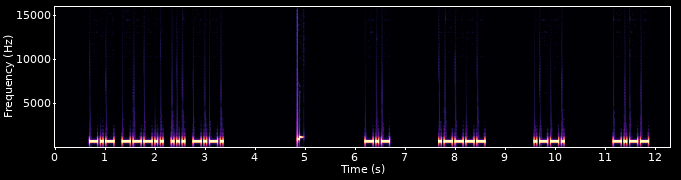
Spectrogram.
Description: Morse code, heard as a keyed tone, about 22 wpm, spaced as for 11 wpm, 700 Hz. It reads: K8SC K1PY
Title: USA Call Signs - 4 Characters - 6x Character Spacing - 22wpm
